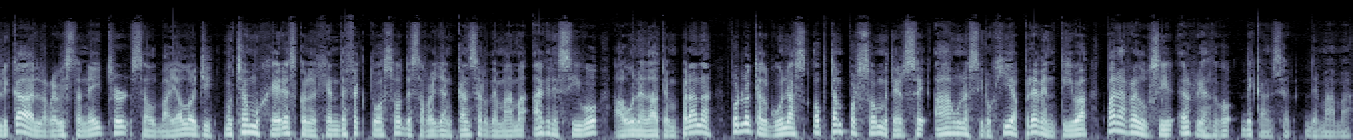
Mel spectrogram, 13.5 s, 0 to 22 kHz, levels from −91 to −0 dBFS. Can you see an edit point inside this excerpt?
yes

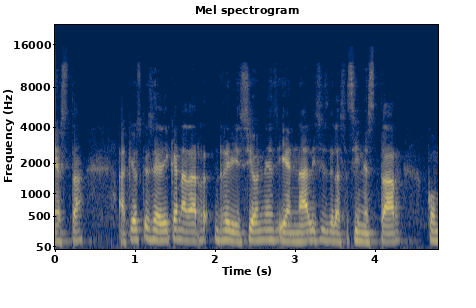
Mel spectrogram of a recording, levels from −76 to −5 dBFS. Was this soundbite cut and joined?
yes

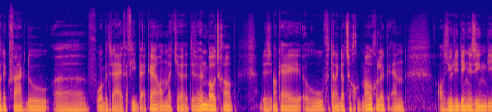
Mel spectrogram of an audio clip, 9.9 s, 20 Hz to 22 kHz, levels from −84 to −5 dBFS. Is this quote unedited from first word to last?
no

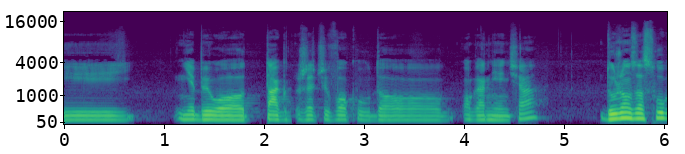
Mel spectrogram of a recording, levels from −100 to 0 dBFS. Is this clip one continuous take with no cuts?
no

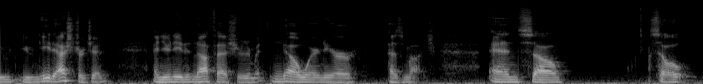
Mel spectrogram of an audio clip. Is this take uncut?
yes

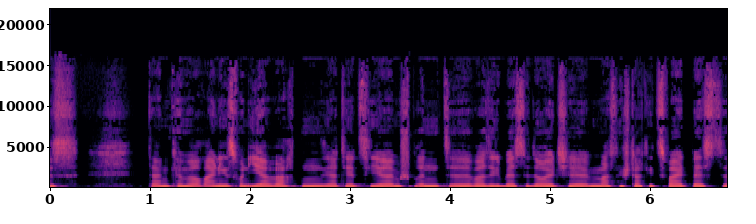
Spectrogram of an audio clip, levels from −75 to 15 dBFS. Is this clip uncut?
yes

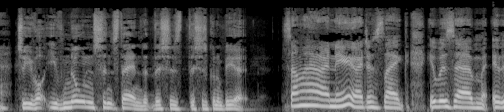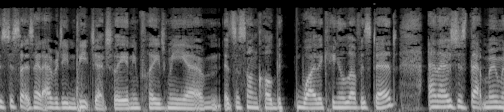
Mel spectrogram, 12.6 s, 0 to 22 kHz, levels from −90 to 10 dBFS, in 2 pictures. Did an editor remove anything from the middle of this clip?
no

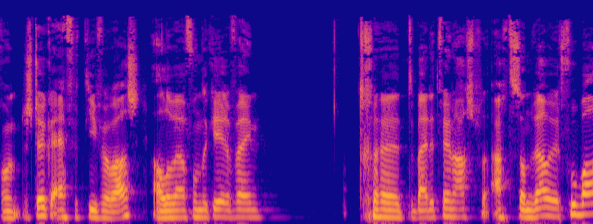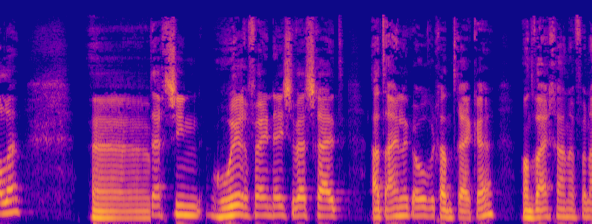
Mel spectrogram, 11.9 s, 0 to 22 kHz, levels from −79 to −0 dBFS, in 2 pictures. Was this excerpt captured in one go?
no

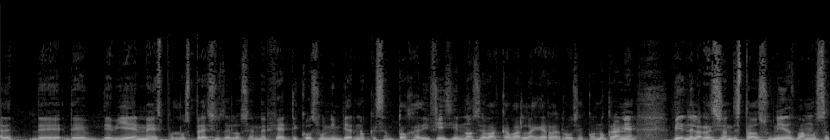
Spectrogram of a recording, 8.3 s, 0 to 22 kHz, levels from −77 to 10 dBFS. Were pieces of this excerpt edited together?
no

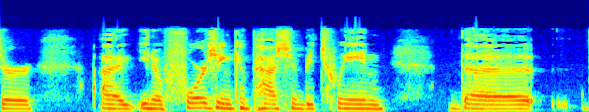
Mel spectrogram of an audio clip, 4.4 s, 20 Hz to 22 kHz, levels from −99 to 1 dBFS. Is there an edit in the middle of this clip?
no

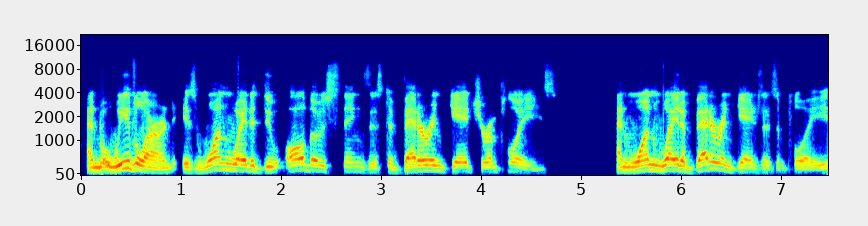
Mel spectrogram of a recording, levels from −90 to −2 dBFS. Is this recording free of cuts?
yes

